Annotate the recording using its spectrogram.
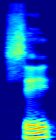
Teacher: the low Rising tone Rising like the shape of the Z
